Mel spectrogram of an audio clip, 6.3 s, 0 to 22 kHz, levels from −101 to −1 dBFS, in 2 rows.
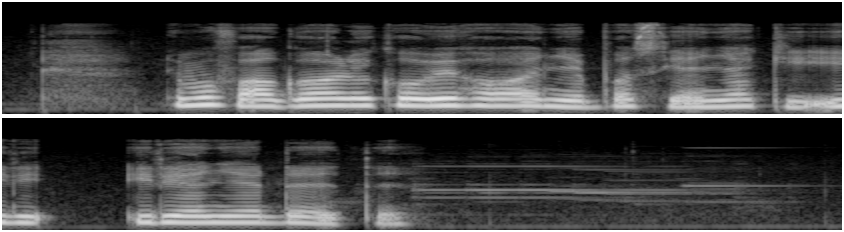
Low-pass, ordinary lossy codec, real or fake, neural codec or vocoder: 10.8 kHz; none; real; none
